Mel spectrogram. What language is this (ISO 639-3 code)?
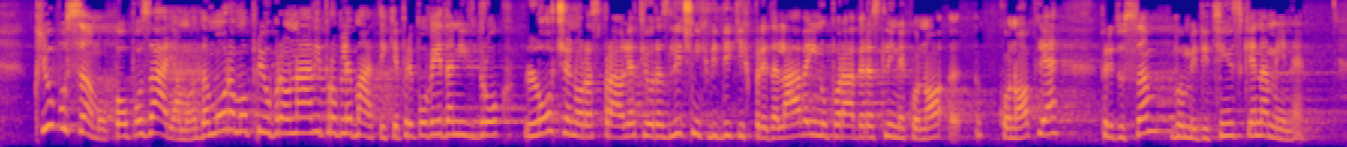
slv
